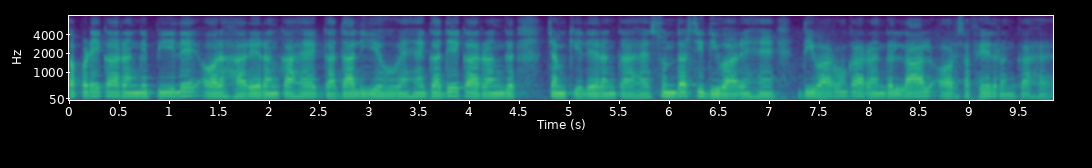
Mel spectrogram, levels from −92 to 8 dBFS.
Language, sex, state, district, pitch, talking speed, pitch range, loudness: Hindi, male, Uttar Pradesh, Budaun, 125 Hz, 200 wpm, 125-135 Hz, -22 LUFS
